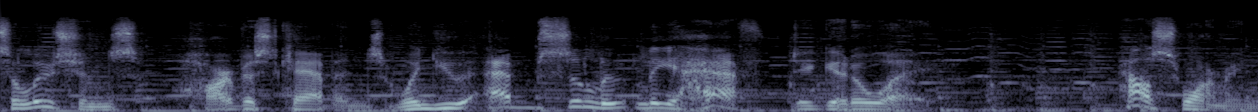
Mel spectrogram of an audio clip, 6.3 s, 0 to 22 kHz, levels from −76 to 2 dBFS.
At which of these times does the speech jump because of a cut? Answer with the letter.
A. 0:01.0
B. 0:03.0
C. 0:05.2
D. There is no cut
D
